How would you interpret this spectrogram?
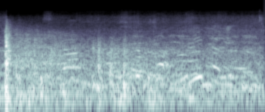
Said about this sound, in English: For those of you wondering what that was, that's a salute to the Indonesian Prime Minister being fired from just outside the town of London.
